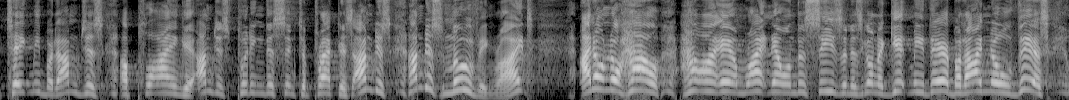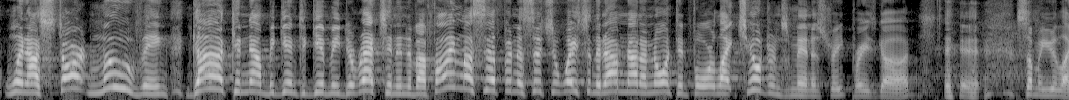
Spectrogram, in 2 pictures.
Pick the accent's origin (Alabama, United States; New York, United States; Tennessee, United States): Alabama, United States; I'm from Alabama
